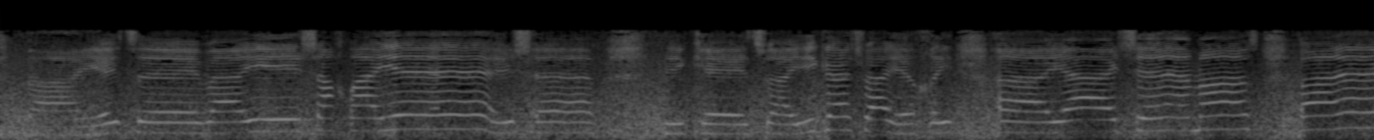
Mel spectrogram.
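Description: A child's high voice singing a melody with long held, wavering notes, over a light musical accompaniment.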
